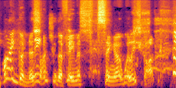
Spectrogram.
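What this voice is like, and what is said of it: Put-on British accent. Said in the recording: “Why is he doing a British accent? ... It's so good.”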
